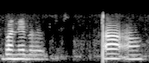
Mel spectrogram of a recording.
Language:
Assamese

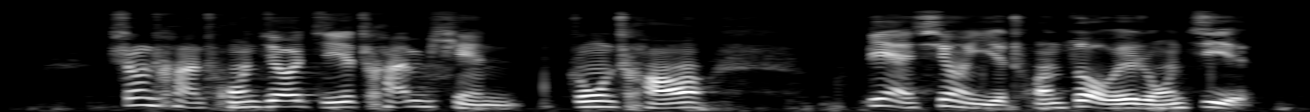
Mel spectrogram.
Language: Chinese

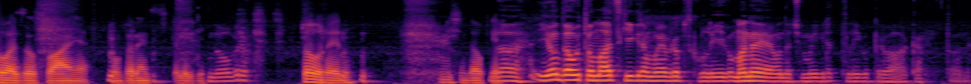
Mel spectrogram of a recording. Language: Croatian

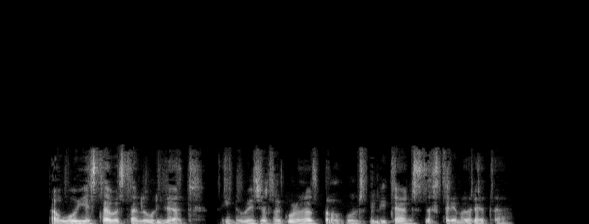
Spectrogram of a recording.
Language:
Catalan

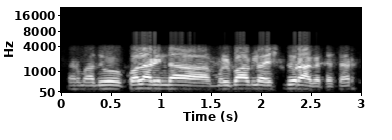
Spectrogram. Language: Kannada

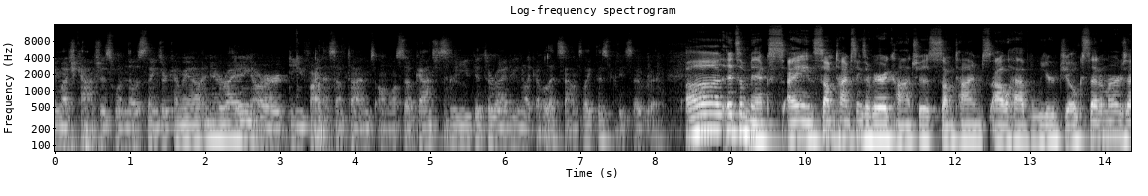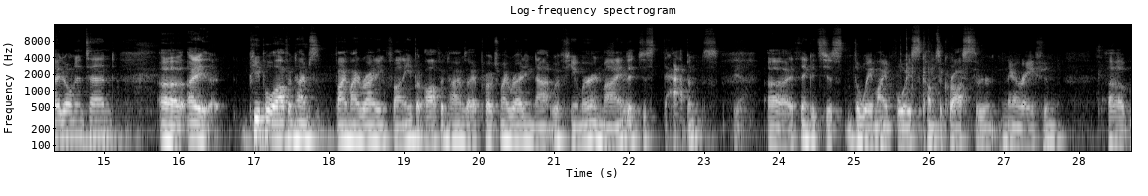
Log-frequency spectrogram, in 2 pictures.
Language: English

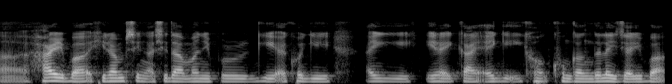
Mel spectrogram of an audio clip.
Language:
Manipuri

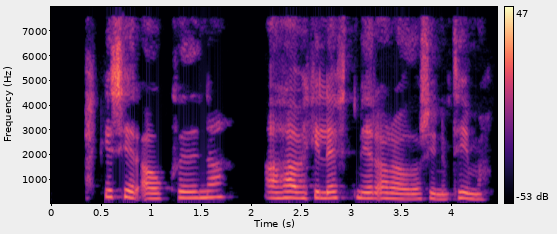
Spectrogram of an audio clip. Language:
Icelandic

